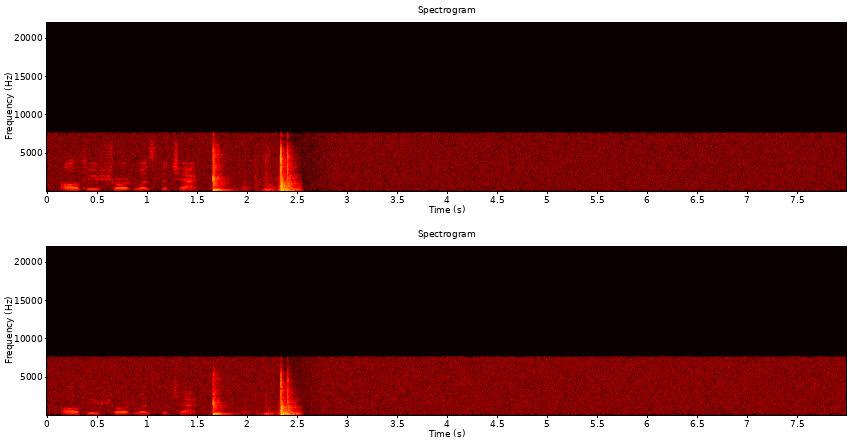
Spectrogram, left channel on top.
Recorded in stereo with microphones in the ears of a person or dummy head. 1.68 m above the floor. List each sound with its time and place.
0.1 s a man speaking: 35° left (ahead or behind)
1.6 s a door slam: 30° left (ahead or behind)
